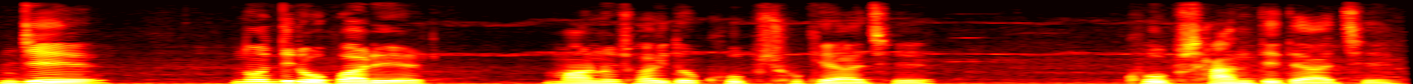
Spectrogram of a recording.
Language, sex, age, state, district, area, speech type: Bengali, male, 18-30, West Bengal, Uttar Dinajpur, urban, spontaneous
